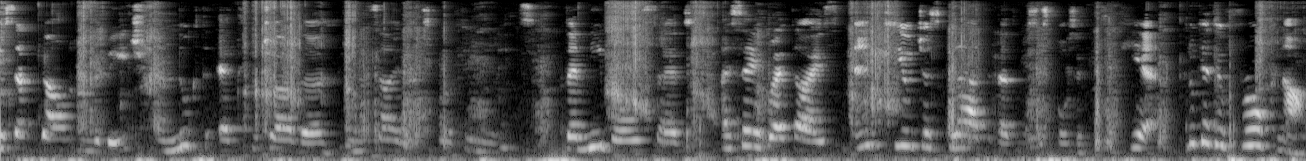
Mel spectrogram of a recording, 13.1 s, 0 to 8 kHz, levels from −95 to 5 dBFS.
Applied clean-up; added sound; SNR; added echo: classical method log-MMSE.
